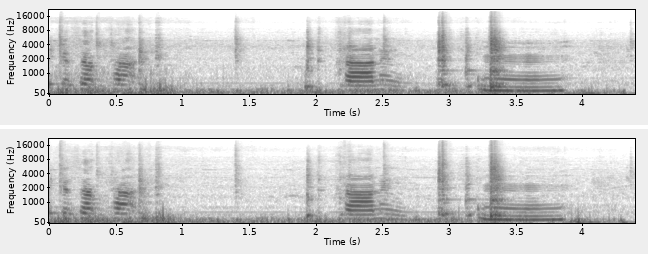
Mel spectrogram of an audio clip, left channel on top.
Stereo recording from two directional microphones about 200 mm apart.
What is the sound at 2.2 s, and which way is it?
Speech, 35° left (ahead or behind).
